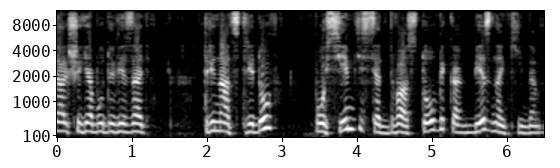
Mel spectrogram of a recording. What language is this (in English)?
Russian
